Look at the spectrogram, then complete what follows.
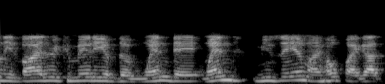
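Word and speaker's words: Wende: She serves on the advisory committee of the Wend Museum. I hope I got that correct. Choi, is it Wend or Wenday or some other pronunciation?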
